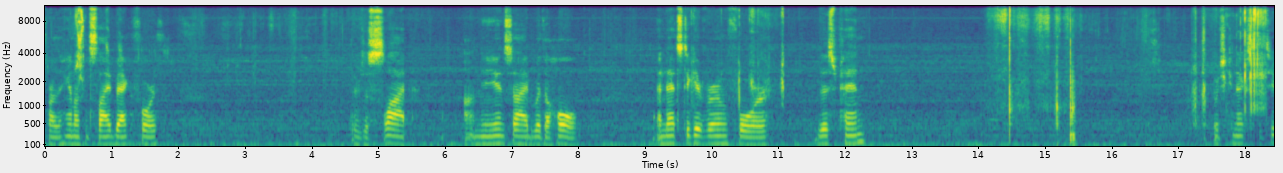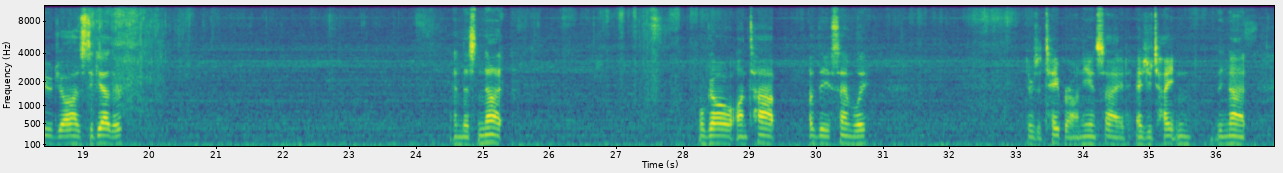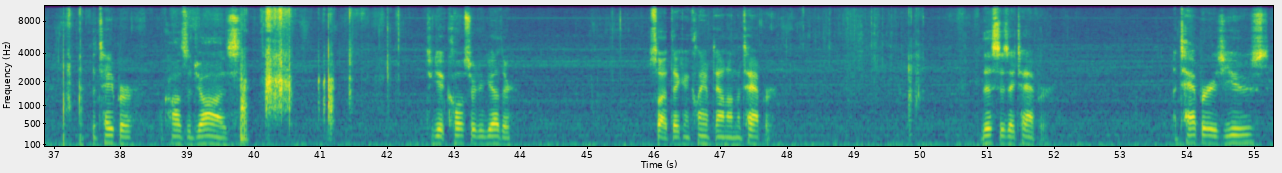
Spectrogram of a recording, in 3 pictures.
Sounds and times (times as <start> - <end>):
Speech: 0.0 - 1.8, 4.6 - 5.6, 6.3 - 8.0, 9.1 - 11.0, 11.6 - 12.4, 17.5 - 19.6, 24.5 - 25.4, 28.2 - 30.8, 33.2 - 36.5, 37.6 - 39.9, 42.6 - 44.0, 45.9 - 47.9, 50.9 - 52.0, 53.8 - 55.2.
